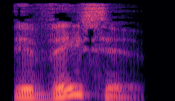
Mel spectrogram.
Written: evasive

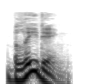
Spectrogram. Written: bleeding

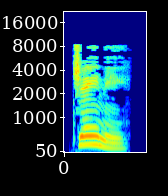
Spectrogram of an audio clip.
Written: Janey

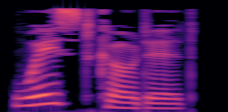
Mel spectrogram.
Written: waistcoated

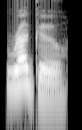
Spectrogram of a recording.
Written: raghu

